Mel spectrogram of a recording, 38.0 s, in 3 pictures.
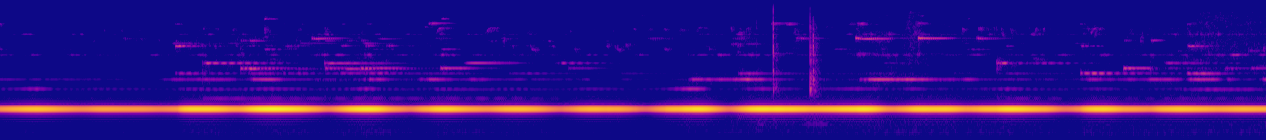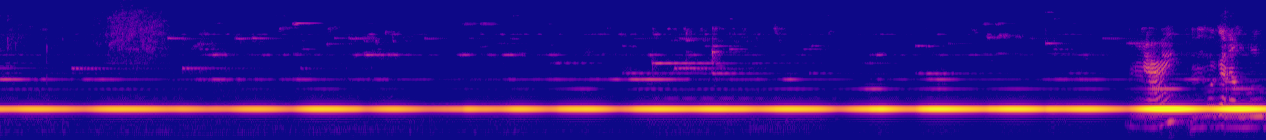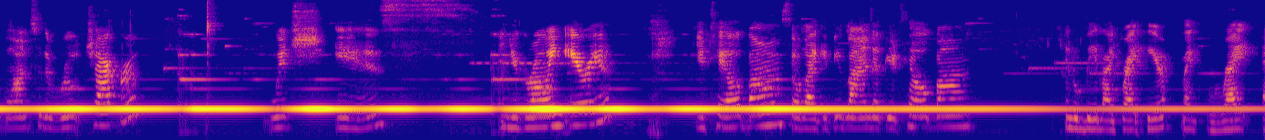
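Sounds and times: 
singing bowl ringing: 0.0s - 37.9s.

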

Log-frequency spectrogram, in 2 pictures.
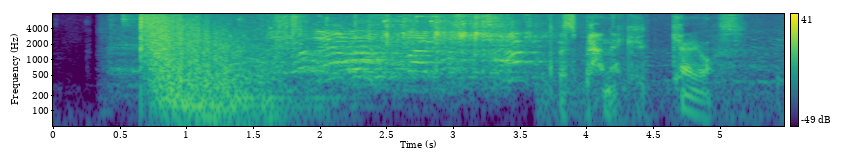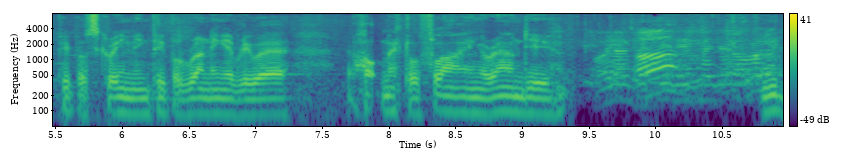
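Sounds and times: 
mortar fire in Homs: 0.6s - 3.3s
speech: 4.7s - 10.9s.

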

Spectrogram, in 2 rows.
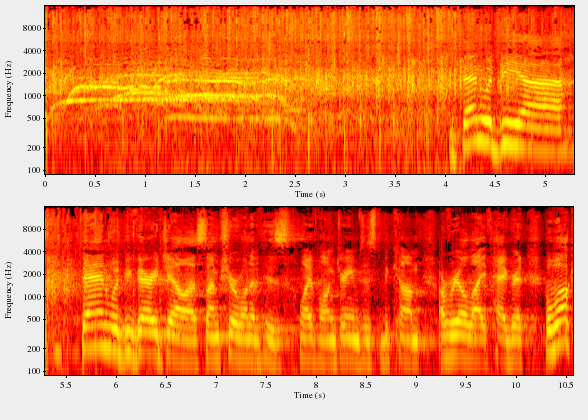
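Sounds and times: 
high voices cheering and whooping: 0.0s - 2.8s
audience applause: 0.0s - 6.0s
speech: 4.2s - 10.5s.

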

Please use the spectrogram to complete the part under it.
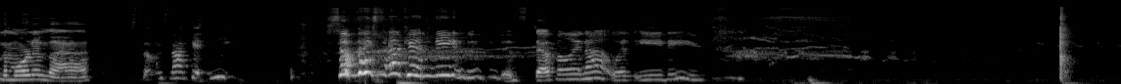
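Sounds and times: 
speech: 0.0s - 7.6s
hands slapping own thighs: 10.6s - 11.0s.

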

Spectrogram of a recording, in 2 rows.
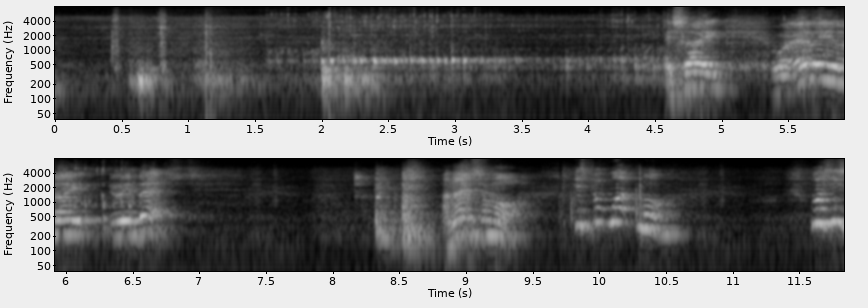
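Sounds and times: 
kettle boiling: 0.4s - 6.8s
speech: 4.6s - 7.0s, 8.8s - 10.7s, 11.6s - 11.8s.

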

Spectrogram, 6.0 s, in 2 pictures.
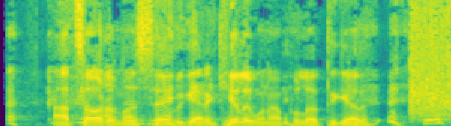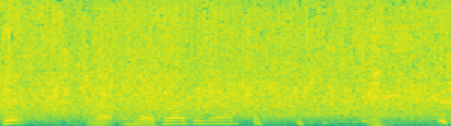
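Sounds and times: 
speech: 0.0s - 5.7s
laughter: 0.1s - 6.0s
soundboard applause sound effect: 2.8s - 6.0s.

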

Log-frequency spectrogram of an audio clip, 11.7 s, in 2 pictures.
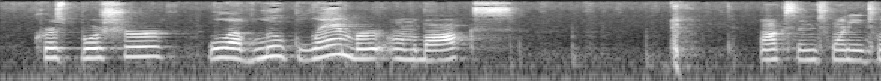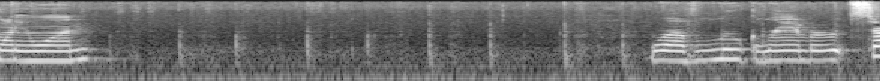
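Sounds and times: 
speech: 0.3s - 3.5s, 4.5s - 6.6s, 10.2s - 11.7s
pen writing on paper: 3.5s - 4.5s, 6.6s - 10.2s.

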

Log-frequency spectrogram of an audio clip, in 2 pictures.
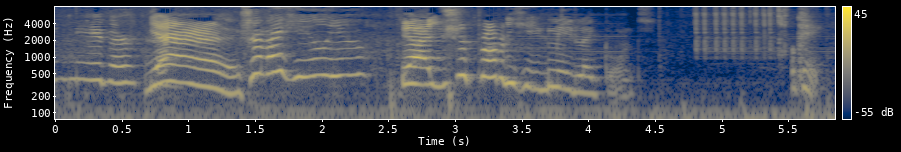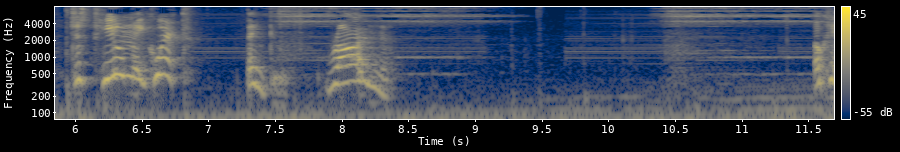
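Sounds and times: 
speech: 0.4s - 4.6s, 5.5s - 8.5s
electronic alarm ringing: 2.9s - 5.6s, 6.2s - 11.6s.

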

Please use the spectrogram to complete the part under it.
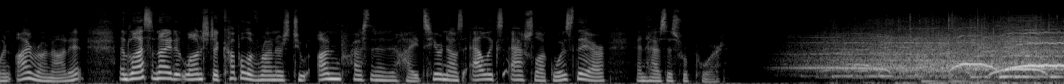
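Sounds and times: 
speech: 0.0s - 7.3s
indoor track crowd cheering a runner finishing a 5,000-meter race: 7.7s - 10.6s
crowd whoops and whistles: 9.5s - 10.6s.

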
